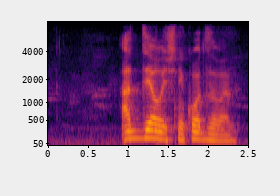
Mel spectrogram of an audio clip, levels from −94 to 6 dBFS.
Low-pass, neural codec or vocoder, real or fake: 7.2 kHz; none; real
